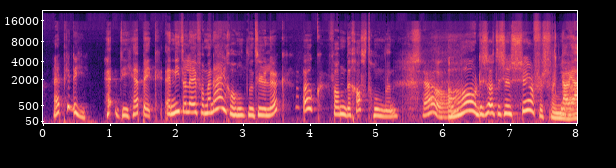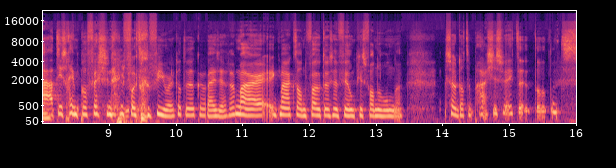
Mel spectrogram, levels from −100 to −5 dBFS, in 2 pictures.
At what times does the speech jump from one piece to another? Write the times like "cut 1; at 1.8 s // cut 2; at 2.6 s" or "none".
cut 1; at 10.4 s

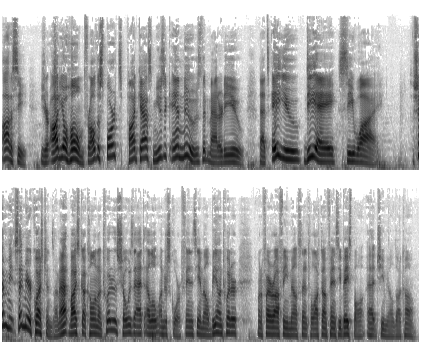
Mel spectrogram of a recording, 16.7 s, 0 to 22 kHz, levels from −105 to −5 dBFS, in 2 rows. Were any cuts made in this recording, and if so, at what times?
none

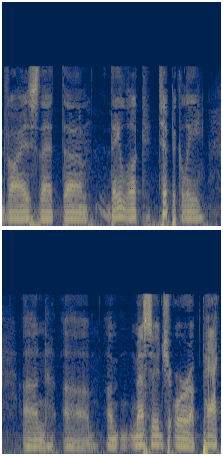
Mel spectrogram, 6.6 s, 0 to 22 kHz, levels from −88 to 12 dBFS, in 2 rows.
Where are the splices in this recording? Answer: none

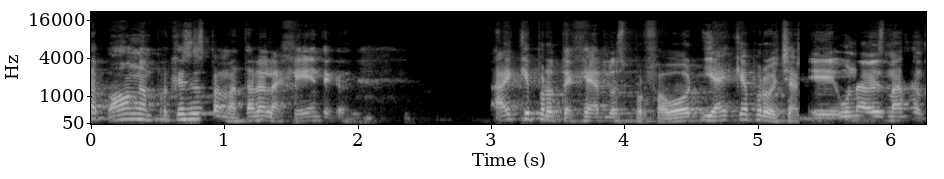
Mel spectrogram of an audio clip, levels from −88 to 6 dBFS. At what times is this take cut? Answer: cut 1; at 5.3 s

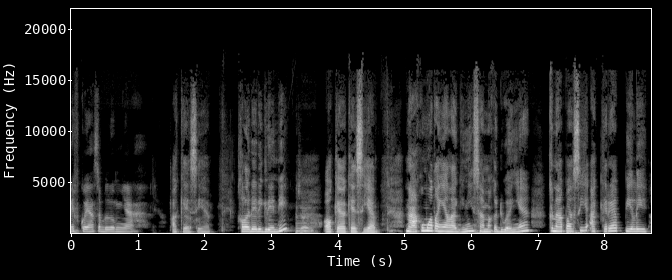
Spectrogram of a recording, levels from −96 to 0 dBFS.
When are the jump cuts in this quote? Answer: cut 1; at 3.4 s

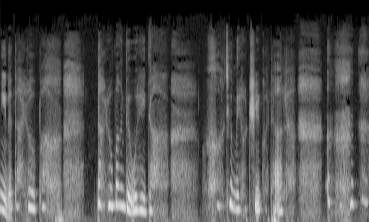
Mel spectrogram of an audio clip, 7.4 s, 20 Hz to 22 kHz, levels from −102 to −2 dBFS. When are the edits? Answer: cut 1; at 4.1 s

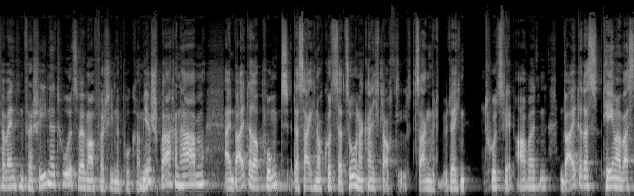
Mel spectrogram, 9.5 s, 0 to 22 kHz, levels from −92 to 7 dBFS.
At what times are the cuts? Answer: cut 1; at 1.3 s

